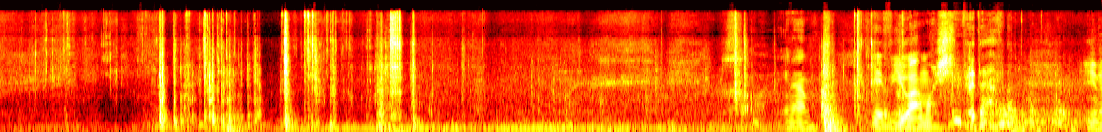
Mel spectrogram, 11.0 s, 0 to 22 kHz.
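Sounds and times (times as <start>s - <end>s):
low vehicle hum: 0.0s - 11.0s
sharp handling clicks and knocks: 0.3s - 4.7s, 7.2s - 9.1s.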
